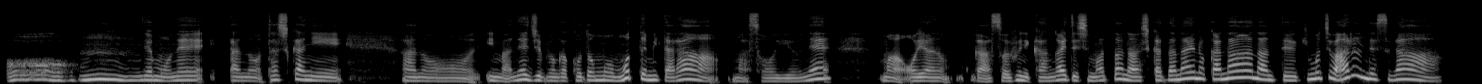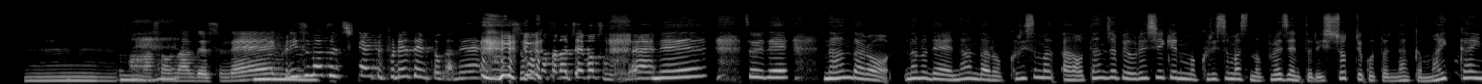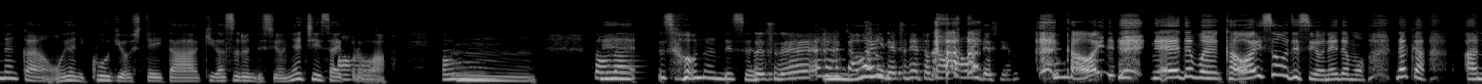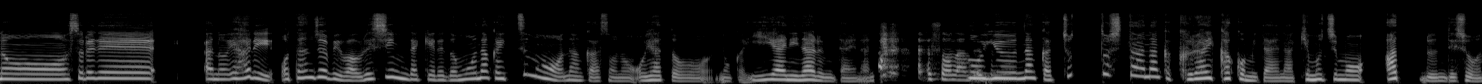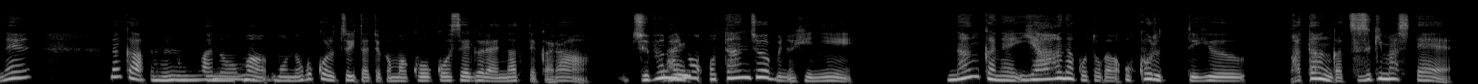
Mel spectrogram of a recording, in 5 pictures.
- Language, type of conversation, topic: Japanese, advice, 祝い事で期待と現実のギャップにどう向き合えばよいですか？
- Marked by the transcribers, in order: laugh; tapping; laugh; laughing while speaking: "そう"; other background noise; laugh; laugh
